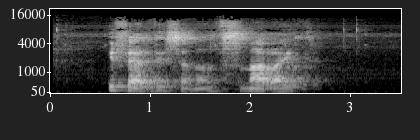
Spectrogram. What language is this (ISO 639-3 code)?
kab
